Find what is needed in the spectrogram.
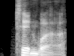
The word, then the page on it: tinware: British English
